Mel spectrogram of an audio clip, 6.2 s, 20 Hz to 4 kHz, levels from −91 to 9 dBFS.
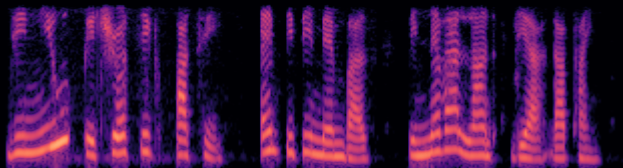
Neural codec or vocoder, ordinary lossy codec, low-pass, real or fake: none; none; 3.6 kHz; real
